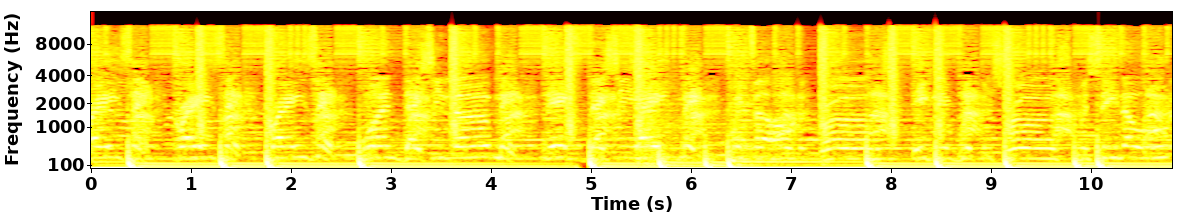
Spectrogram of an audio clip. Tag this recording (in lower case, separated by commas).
music, pop music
